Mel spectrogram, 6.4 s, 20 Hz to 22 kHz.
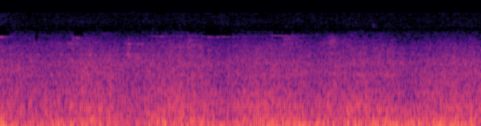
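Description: JR E217-series commuter train running along the tracks: a steady rumble with some wheel clatter.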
